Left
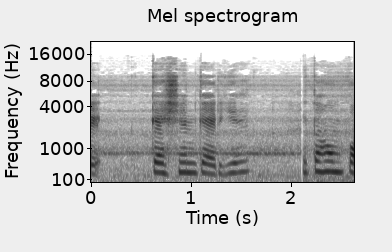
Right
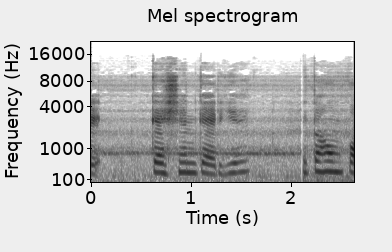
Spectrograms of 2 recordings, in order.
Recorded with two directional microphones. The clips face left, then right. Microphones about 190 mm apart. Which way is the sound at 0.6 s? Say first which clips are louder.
Left 1 dB; 5° left (ahead or behind).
